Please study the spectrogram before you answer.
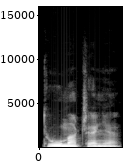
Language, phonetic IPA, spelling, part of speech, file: Polish, [ˌtwũmaˈt͡ʃɛ̃ɲɛ], tłumaczenie, noun, Pl-tłumaczenie.ogg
